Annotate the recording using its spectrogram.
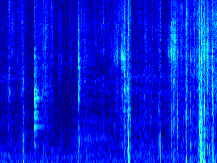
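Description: Oversized playing cards being handled and thumbed through: about half a dozen short, light snaps and flicks of card stock, spread unevenly, as cards are slid apart and laid down.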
